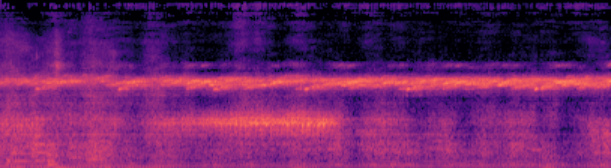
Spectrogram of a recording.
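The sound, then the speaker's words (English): A dense outdoor frog chorus with a steady high-pitched trill on top and a low, rough, snoring growl of leopard frogs rumbling underneath, continuous throughout with no voices. “What's the leopard frog is sort of growling on the bottom.”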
